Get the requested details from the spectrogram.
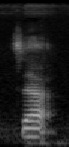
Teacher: Za ujung lidah berada di antara dua gigi seri bagian atas dan bawah. Suara mengalir tapi napas tidak mengalir.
